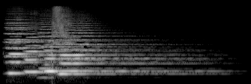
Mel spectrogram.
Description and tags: roll-ok
This is a notification for so-so roll in an online game. Created in GarageBand and edited in Audacity.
